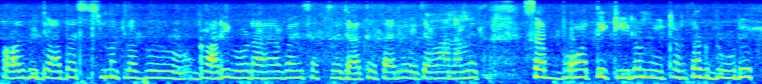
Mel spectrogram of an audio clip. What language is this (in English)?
Urdu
